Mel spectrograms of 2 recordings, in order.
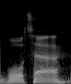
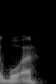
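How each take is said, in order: First: The T sound in the middle is clearly pronounced. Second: The T sound in the middle is dropped. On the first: "I don't say water" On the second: "I remove the letter T a lot"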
